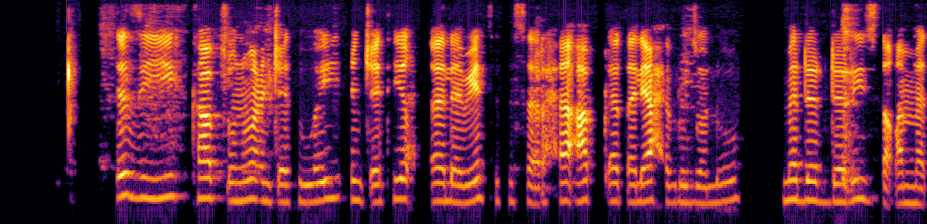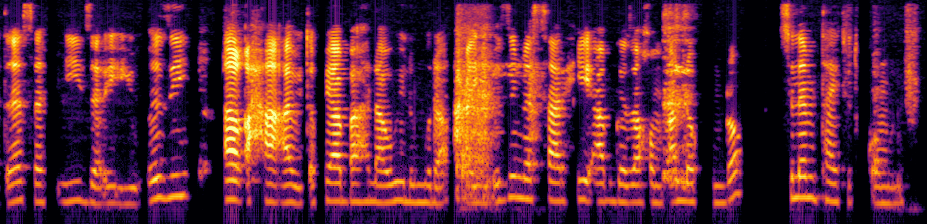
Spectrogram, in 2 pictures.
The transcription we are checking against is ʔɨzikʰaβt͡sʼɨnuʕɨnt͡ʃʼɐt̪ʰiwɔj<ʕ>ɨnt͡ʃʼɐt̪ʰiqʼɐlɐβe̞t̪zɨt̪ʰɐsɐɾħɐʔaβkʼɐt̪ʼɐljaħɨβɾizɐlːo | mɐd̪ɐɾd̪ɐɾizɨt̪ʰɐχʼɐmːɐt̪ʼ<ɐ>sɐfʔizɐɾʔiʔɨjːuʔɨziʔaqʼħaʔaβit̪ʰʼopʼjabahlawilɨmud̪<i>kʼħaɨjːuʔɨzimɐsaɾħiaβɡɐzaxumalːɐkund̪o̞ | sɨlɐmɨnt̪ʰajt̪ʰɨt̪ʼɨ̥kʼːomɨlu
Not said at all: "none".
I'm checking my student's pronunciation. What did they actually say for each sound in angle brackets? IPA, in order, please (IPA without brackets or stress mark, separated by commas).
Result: ʕ, ɐ, a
